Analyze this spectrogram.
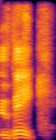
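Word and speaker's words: Vivek: vivec wasn't that popular VI it rhymes with cake they give me a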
